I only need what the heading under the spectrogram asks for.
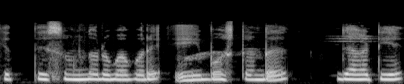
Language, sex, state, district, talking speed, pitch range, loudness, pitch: Odia, male, Odisha, Malkangiri, 120 wpm, 220-235 Hz, -13 LUFS, 230 Hz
